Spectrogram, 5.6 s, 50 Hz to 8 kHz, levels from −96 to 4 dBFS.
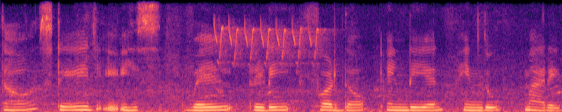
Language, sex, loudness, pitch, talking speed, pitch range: English, female, -15 LUFS, 210 Hz, 105 wpm, 200-225 Hz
